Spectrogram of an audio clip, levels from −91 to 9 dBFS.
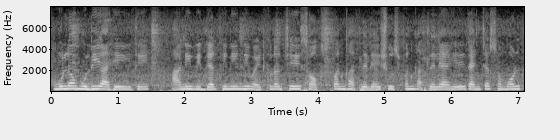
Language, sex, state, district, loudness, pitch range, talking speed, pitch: Marathi, female, Maharashtra, Gondia, -14 LUFS, 220-240 Hz, 145 wpm, 230 Hz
